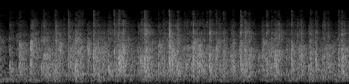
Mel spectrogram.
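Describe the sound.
A studio audience applauds during a television interview, a dense, steady patter of many hands clapping at an even level throughout.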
